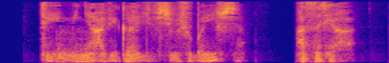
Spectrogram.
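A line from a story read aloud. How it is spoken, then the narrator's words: Smiling whisper. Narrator (Russian): шептал Гриф, широко улыбался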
